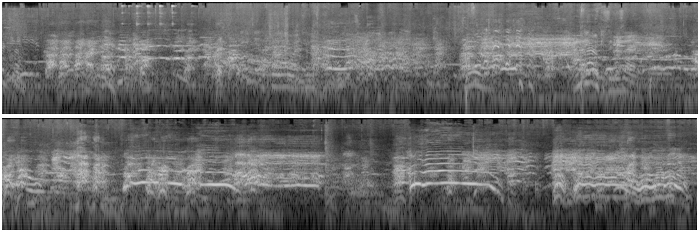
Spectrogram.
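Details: Huskies vocalizing in long, wavering, tonal howls and yowls that rise and fall in pitch, several voices overlapping in bursts separated by brief pauses, with a dense chattering, talk-like quality throughout.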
